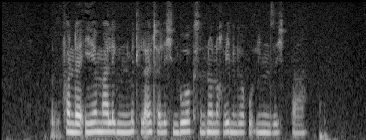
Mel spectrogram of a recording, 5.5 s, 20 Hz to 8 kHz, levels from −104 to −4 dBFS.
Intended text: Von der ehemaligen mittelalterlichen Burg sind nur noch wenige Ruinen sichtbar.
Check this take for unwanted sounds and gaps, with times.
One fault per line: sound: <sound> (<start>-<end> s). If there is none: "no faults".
no faults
